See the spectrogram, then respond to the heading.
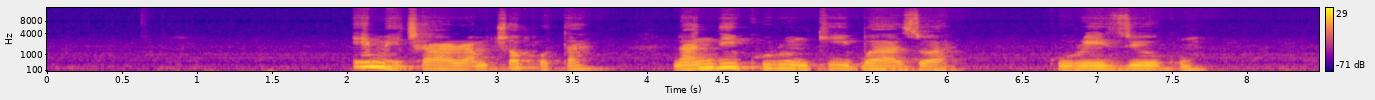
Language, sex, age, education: Igbo, female, 30-45, tertiary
